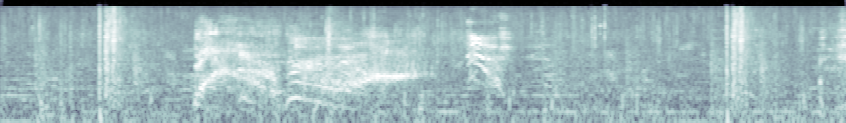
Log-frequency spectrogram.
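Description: A gunshot rings out sharply.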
